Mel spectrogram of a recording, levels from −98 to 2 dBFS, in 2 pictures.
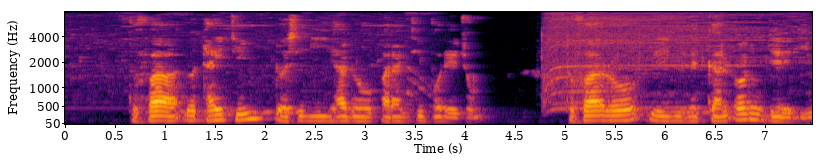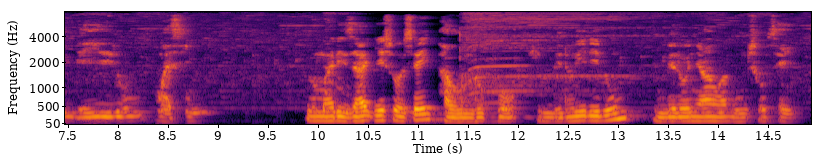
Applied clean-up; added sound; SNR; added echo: classical method WPE with log-MMSE.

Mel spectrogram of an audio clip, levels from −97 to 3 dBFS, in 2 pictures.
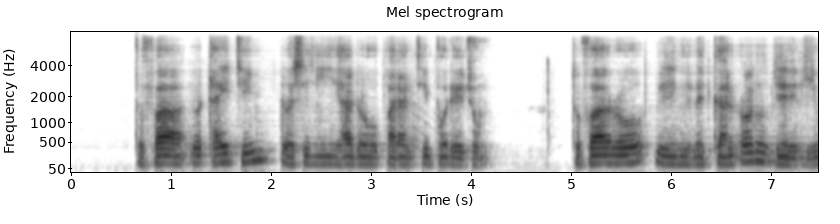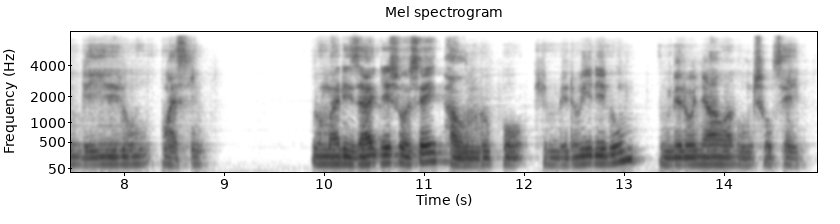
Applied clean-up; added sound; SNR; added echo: neural mask model DeepFilterNet 3.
